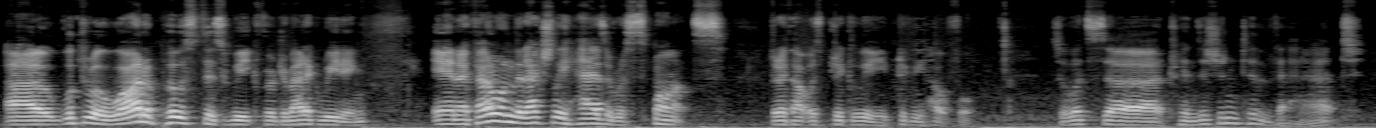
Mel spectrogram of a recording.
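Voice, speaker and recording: A man's voice: mid-range voice, expressive, fairly quick. A man hosting a live stream, chatting casually and ramblingly as he responds to viewers. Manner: rambling, reacting to chat as it comes.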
